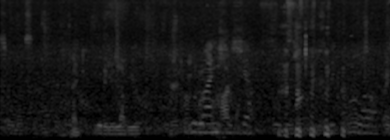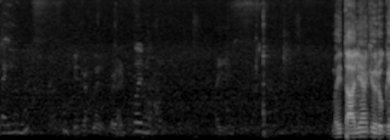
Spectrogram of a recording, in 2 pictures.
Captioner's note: laughter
